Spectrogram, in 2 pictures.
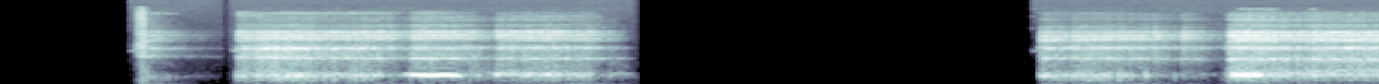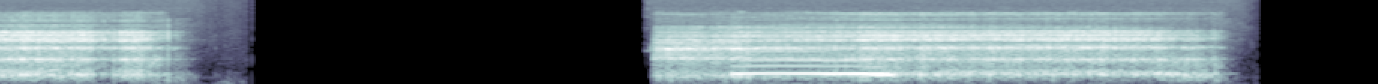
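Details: Simulated gasping for air, sound-effect recording: three long, strained, noisy breaths with voiced catches, separated by pauses.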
